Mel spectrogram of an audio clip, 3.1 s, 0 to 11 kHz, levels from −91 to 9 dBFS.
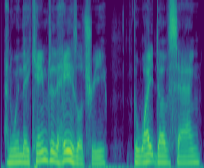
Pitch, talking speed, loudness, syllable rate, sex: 135 Hz, 235 wpm, -18 LUFS, 5.6 syllables/s, male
